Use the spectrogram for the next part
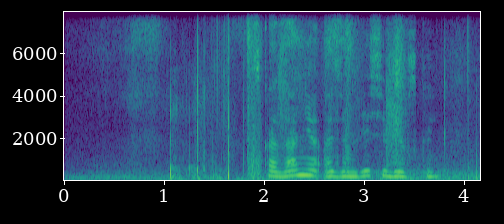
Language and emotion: Russian, neutral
